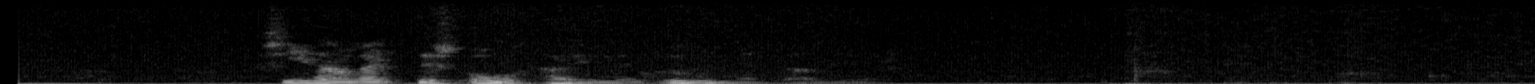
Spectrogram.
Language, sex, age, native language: Icelandic, male, 60-69, Icelandic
